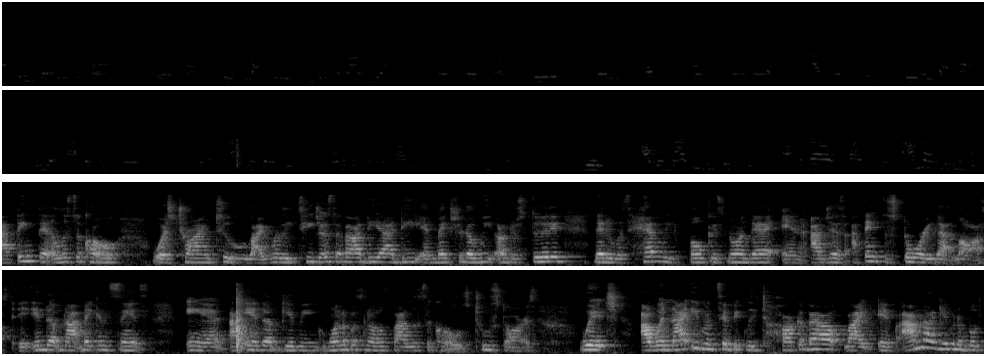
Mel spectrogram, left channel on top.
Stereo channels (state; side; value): quieter; left; 38.1 dB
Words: think that Alyssa Cole was trying to like really teach us about DID and make sure that we understood it, that it was heavily focused on that. And I think the story got lost. It ended up not making sense, and I ended up giving One of Us Knows by Alyssa Cole's 2 stars, which I would not even typically talk about. Like, if I'm not giving a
